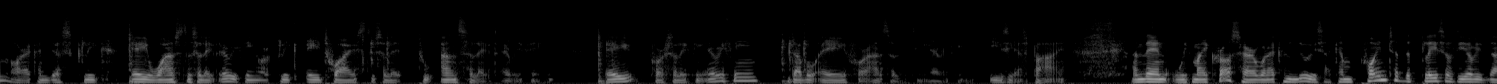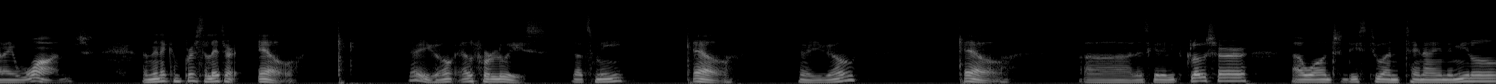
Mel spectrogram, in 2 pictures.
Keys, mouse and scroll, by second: 0.0 click, 1.3 a, 3.0-4.9 drag, 3.6 a, 3.7 a, 6.0 a, 7.8 a, 7.9 a, 18.4-23.0 middle drag, 26.0 middle click, 27.5 middle click, 28.4 middle click, 28.6 middle click.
